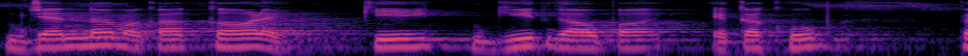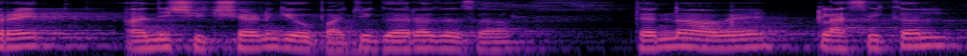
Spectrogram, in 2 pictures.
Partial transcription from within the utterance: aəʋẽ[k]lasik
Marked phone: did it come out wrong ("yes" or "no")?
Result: no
